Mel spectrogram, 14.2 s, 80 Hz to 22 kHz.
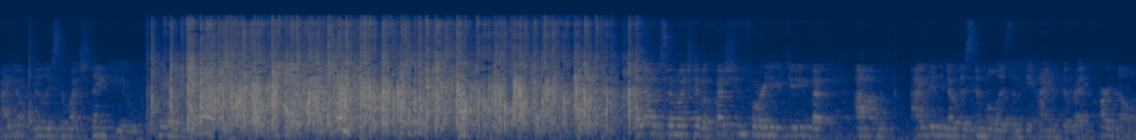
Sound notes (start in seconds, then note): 1.8 applause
